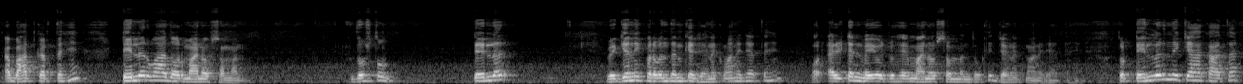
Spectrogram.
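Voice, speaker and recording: A man's voice: on the high side, a little mellow. A man teaching a civil service exam class, often asking questions and answering them himself, and telling students to learn definitions by heart. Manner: addresses students as friends, tells them to memorize. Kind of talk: lecture.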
